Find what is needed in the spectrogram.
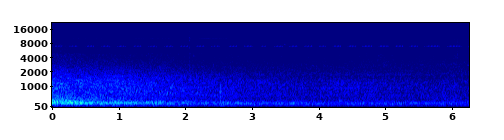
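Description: A cricket chirping in a steady, high-pitched pulse of about four chirps a second. A soft rushing noise is loudest at the start and fades away over the first three seconds.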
